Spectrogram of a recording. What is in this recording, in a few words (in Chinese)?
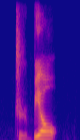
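"指标", Chinese; HSK; HSK6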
